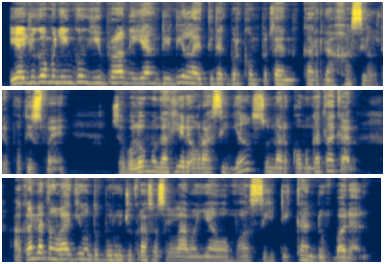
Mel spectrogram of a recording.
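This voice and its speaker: A woman's voice: mid-range voice, mellow, husky. A woman reading a scripted news report as a narrator.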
